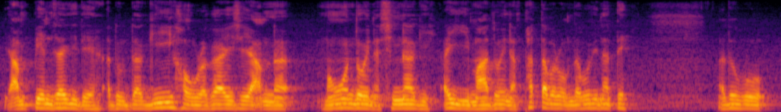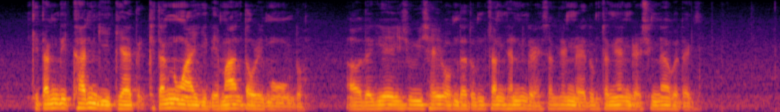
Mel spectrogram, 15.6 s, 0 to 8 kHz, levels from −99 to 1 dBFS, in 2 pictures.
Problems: none marked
